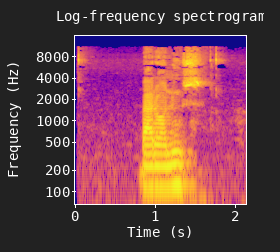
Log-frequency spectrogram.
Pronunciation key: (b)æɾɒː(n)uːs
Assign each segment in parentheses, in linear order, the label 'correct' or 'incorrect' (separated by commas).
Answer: correct, correct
